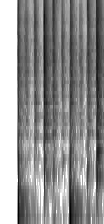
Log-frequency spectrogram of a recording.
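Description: Intro music begins about a third of a second in with a drum-kit beat: bass drum and snare hits alternating about twice a second.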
